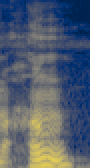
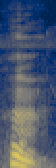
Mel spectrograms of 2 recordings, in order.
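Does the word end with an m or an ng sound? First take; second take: ng; m. First: The word ends with open lips, an ng sound. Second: The word ends with closed lips, an m sound. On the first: The speaker calls it wrong. "you don't have to close your lips" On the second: The speaker calls it right. "it's hum. The lips close to uh, to finish the, the syllable"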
